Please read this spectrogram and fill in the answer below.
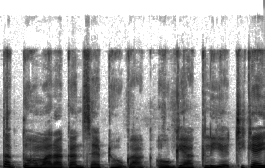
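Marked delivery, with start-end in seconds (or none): none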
